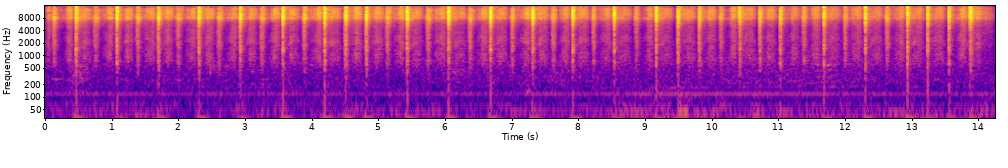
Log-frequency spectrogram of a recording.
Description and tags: A groove done on an egg shaker with an open hand.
